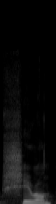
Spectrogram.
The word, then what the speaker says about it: Chiron: It was in Percy Jackson and the Olympians, The Lightning Thief, and he played a centaur called Chiron. Is that how you pronounce it? – Yep.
